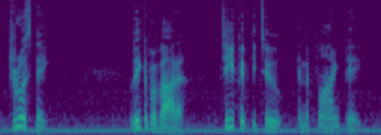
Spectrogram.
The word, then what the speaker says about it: Liga Privada: let me say it correctly drew a stake Lika privada t52 in the Flying Pig if you're not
